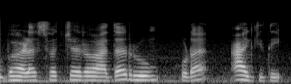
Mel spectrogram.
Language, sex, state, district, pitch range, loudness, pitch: Kannada, female, Karnataka, Bidar, 180-200 Hz, -19 LUFS, 195 Hz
